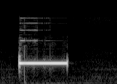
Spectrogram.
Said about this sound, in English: The person whom you're trying to reach is currently unavailable. Hmm. Please leave a message after the beep.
